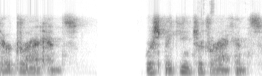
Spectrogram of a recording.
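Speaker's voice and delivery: loud, carrying, barely hushed stage whisper. Whispering to a companion while in front of dragons, in a loud stage whisper. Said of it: "you're whispering quite loudly".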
